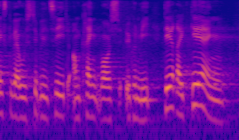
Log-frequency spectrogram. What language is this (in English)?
Danish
